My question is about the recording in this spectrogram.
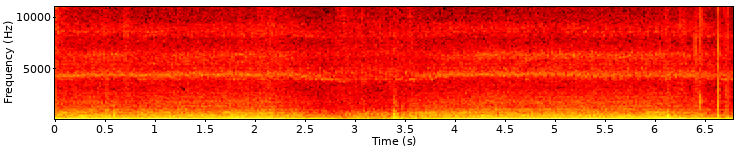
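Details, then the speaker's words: Opel Zafira 2.0 TDI diesel, unused all day, engine not yet warm, heavy exhaust smoke: under full throttle it climbs, holds a flat mid-range drone, then falls back twice; won't rev past 3000 rpm, cause unconfirmed. "Voilà, maintenant je te fais un test du contour. Donc là, accélération à fond."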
